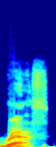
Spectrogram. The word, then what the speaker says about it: wrath: And we need to emphasize that short a sound, right? Like the a in cat, not a longer a sound that you sometimes hear in error. Wrath. Correct. That short a is crucial.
